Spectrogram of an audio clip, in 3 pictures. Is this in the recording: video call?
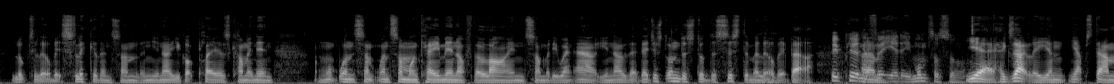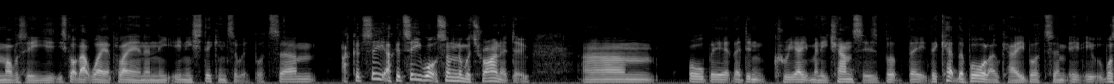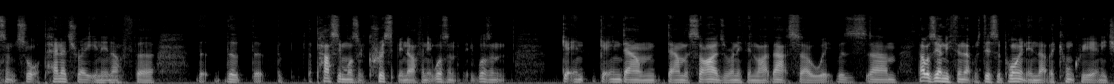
no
